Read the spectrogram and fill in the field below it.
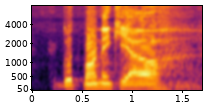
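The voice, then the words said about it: Attempted Texas accent. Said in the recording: “I'm practicing my Texas accent.”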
